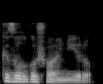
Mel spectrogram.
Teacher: Qızılquş sözü məsələn oyun mənasında işlənsək qızıl quş oynayırıq. Burda vurğu sondadır.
